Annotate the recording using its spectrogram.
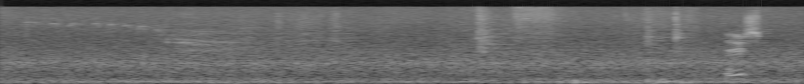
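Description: Steady low outdoor background rumble with a faint high bird chirp in the first second. A few soft knocks come in the second half as a long-handled garden shovel is lifted off the dug soil.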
